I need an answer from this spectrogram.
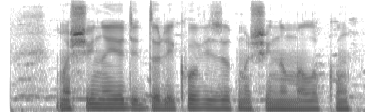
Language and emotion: Russian, neutral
